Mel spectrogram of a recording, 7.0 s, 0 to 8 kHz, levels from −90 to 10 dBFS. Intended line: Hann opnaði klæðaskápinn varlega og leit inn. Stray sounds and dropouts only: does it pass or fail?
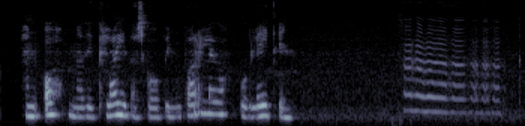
fail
